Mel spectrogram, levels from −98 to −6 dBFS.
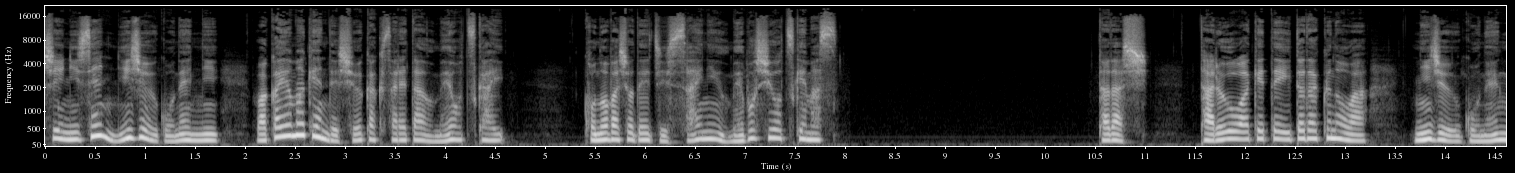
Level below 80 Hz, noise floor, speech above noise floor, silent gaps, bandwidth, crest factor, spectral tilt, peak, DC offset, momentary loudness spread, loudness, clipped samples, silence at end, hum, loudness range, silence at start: -66 dBFS; -73 dBFS; 48 dB; none; 18.5 kHz; 20 dB; -5 dB/octave; -6 dBFS; under 0.1%; 8 LU; -26 LUFS; under 0.1%; 0 s; none; 7 LU; 0 s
